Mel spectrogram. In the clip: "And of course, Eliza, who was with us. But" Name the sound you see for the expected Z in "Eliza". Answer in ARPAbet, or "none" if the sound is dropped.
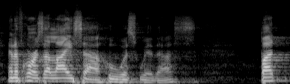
S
